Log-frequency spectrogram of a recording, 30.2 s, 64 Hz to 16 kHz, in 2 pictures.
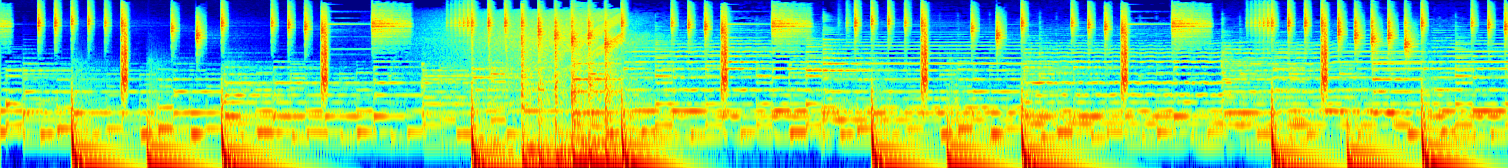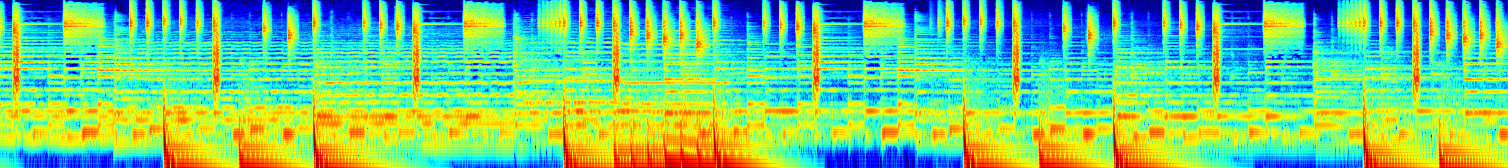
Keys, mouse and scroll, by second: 10.0 double click, 20.9 [, 21.0 [.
